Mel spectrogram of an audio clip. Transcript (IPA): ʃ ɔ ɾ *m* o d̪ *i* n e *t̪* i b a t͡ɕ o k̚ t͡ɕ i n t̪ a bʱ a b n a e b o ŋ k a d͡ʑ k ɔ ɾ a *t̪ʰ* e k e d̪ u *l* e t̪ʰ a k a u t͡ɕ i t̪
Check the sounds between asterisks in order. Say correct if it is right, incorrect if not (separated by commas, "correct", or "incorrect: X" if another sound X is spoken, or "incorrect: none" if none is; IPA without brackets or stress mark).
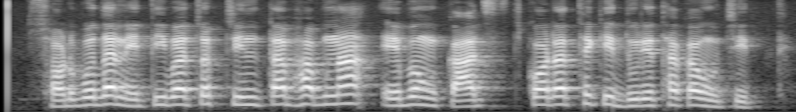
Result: incorrect: b, incorrect: a, correct, correct, incorrect: ɾ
